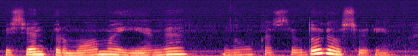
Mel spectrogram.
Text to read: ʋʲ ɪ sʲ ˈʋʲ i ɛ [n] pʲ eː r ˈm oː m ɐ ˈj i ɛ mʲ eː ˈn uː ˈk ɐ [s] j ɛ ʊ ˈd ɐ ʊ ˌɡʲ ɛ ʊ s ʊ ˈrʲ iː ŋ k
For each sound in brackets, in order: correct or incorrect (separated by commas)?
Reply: correct, correct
